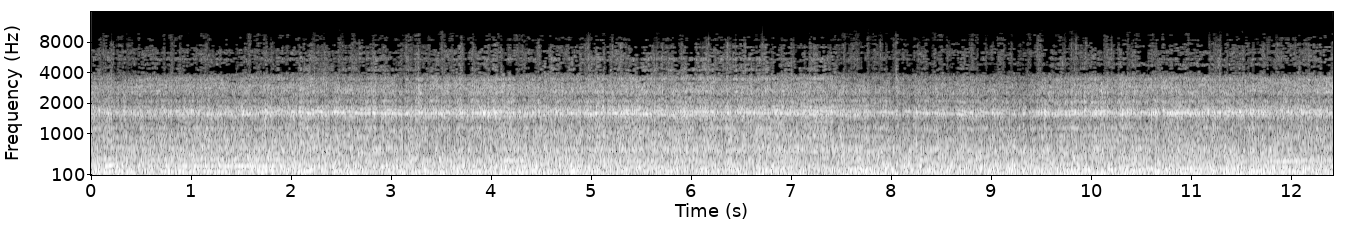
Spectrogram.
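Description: Gearbox racing kart's engine heard onboard, running high in the revs with a steady note as the kart takes a corner.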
